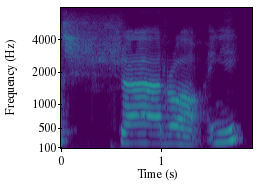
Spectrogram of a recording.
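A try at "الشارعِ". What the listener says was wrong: Syari'. Ri, bukan ro. Ri. Jadi kalau misalkan ada kata ism, kemudian huruf pertamanya fathah panjang, biasanya huruf setelahnya itu kasroh, gitu ya. Syari', katib, nafidah. Biasanya seperti itu.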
